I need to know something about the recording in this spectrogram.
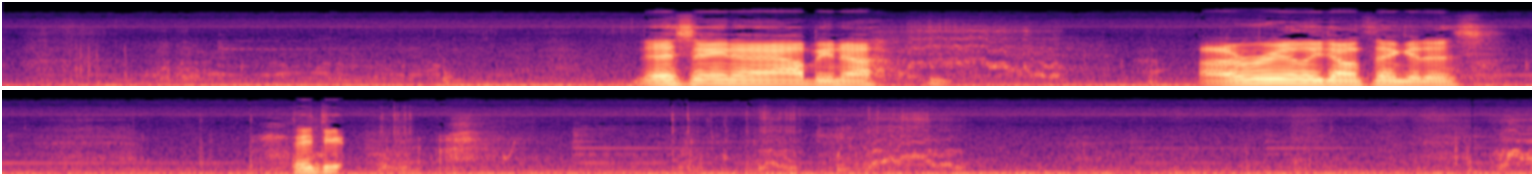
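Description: Small waves lap against a kayak's hull.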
